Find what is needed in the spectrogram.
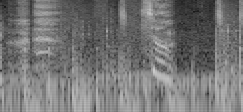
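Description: Soundtrack of the subtitled anime episode: a sustained background score under a young character's voice speaking Japanese, the voice rising and falling about one and a half seconds in.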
